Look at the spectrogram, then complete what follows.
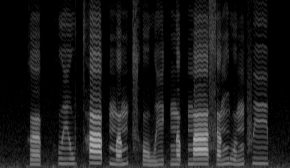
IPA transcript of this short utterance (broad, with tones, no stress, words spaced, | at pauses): kœː˨p̚kʷʰiː˧wt̪ʰaː˥p̚ mɐ˨˥mt͡sʰo˨˩wiː˨t̚n̪ɐ˧p̚ maː˧sɐ˨˥ŋwʊ˨˥ŋfiː˥p̚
